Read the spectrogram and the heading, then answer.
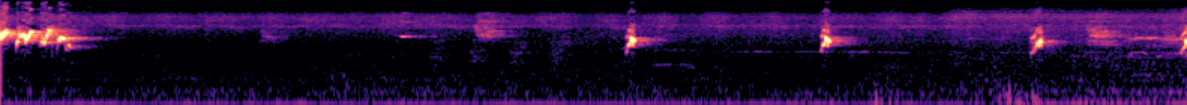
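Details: Red-whiskered bulbul during daily voice training: a bright warbled flourish opens, followed by spaced single sharp whistled notes roughly every two seconds, with faint background hum.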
